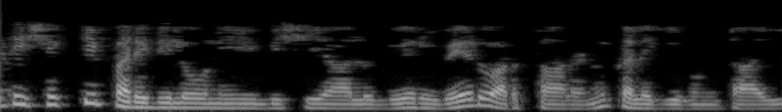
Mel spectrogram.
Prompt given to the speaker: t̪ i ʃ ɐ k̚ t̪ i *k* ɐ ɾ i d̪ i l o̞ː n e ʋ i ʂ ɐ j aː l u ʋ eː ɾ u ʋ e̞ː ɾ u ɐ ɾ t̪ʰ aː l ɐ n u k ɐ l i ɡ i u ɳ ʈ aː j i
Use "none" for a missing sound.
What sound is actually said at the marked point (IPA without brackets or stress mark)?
p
